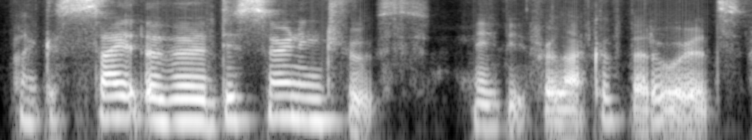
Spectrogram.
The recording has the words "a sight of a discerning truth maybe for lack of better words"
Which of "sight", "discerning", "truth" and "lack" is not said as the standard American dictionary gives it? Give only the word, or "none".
none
